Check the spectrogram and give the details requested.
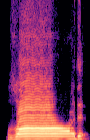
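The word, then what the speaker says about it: ضاد: প্রথমে ঠিক আছে এটা ভাই খেয়াল রাখতে হবে জাদ ঠিক আছে ওকে সবাই একসাথে উচ্চারণ করেন কয় আলিফ টান হুজুর তিন আলিফ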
